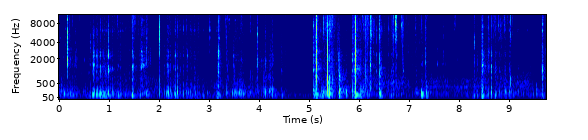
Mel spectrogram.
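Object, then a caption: Bar of soap cut with a blade. A utility blade carves and scrapes flakes from the face of a solid, dry pink soap bar. It makes dense, bright, crunchy scraping and crackling with short, dry ticks. There is a brief silent pause midway before a louder burst of carving resumes.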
